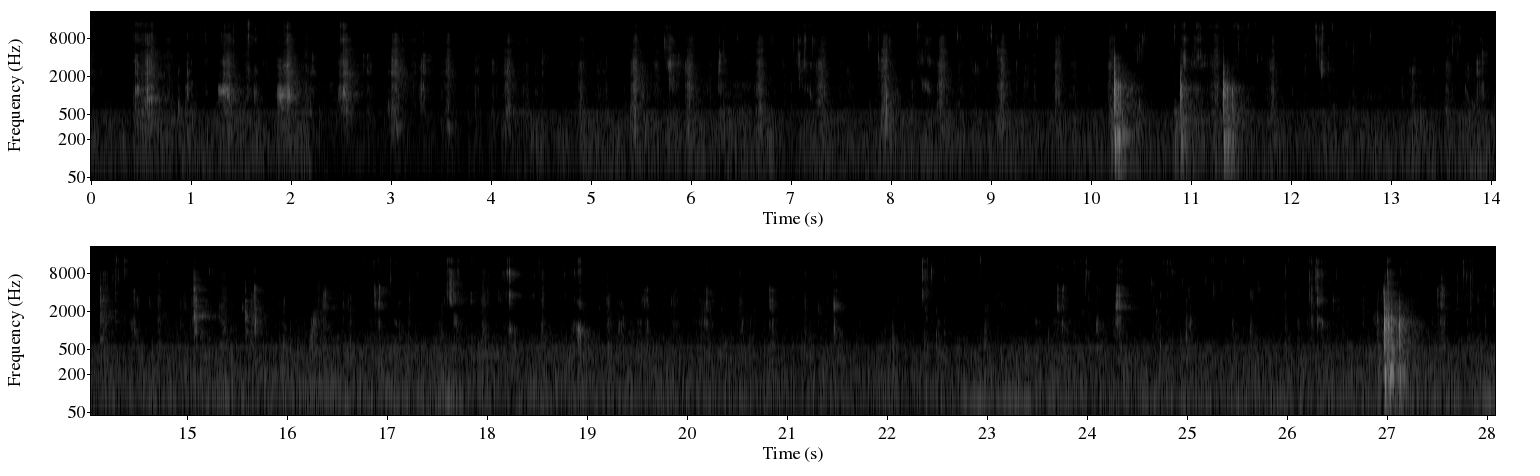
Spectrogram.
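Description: Close-up chewing and soft wet mouth clicks of a person eating Carbo fire noodles. A few sharper, louder clicks come about ten seconds in, a second later, and again near the end.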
